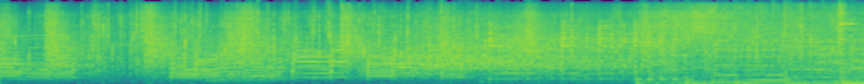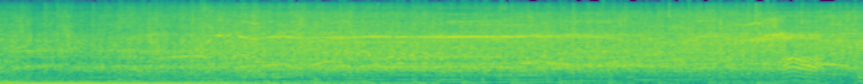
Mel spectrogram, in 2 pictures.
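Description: Studio audience applauds to welcome the host of a Chinese comedy talk show, a dense crowd of clapping that swells louder midway and continues steadily with some music beneath.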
